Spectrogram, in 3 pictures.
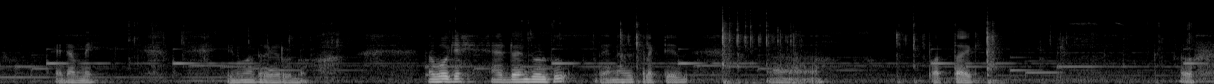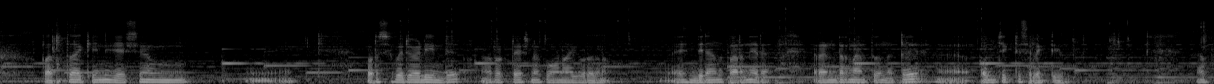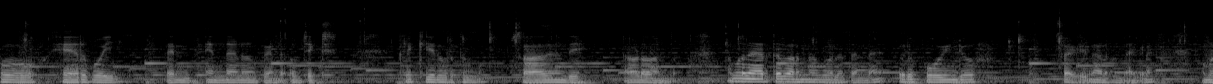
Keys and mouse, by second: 0.9 middle click, 1.4 shift+middle drag, 1.8 middle drag, 2.6 middle click, 2.9 shift+middle click, 4.2 click, 5.0-10.1 drag, 7.1 BackSpace, 7.8 BackSpace, 10.9 middle click, 11.4 shift+middle click, 11.6 middle click, 15.8 click, 16.3 click, 17.2 click, 18.0 click, 20.3-21.6 drag, 22.7 shift+middle click, 23.1 middle drag, 23.9 shift+middle drag, 24.3 middle click, 26.8 click, 28.3 middle click, 28.9 shift+middle drag, 30.3-30.9 middle drag, 31.5-32.0 shift+middle drag, 32.3 middle click, 34.4 shift+middle drag, 34.8-35.1 middle drag, 35.5 middle click, 35.9 shift+middle click.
